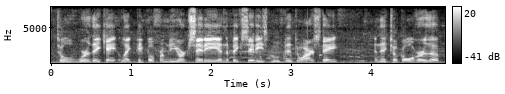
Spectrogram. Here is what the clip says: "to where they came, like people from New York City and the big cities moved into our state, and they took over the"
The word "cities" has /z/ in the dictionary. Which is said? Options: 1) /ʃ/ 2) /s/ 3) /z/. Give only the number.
3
